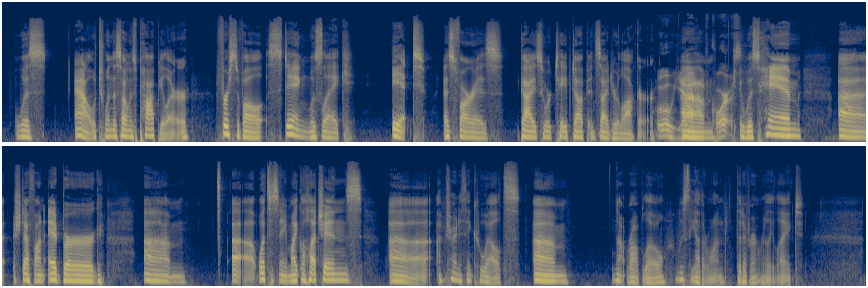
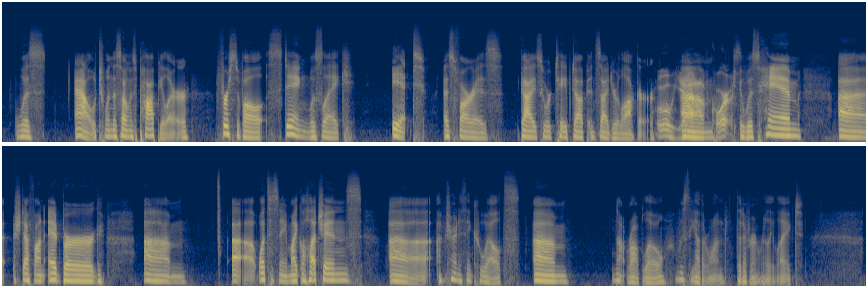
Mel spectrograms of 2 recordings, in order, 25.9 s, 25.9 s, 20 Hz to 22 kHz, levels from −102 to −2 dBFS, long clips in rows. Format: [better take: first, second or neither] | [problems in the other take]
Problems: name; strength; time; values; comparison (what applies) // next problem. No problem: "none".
first | muffled; very; fading above 2.5 kHz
